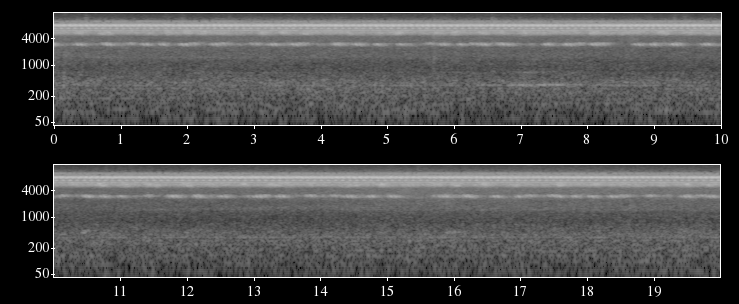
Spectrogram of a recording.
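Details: Night insect chorus of crickets recorded in rain in India, a constant shrill high-pitched hiss beneath rhythmic pulsed chirping that repeats in bursts throughout, with faint low murmur underneath.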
